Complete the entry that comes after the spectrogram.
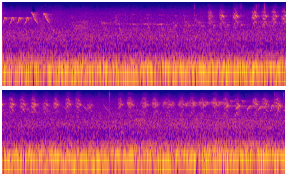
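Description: Small birds chirping in rapid runs of short, high notes, briefly at the start and then almost without a break from about three seconds in, over a steady low rumble.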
